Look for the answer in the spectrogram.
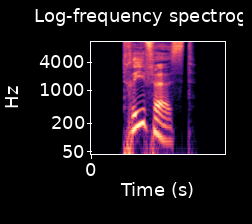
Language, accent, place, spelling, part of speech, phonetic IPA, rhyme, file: German, Germany, Berlin, triefest, verb, [ˈtʁiːfəst], -iːfəst, De-triefest.ogg
- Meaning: second-person singular subjunctive I of triefen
